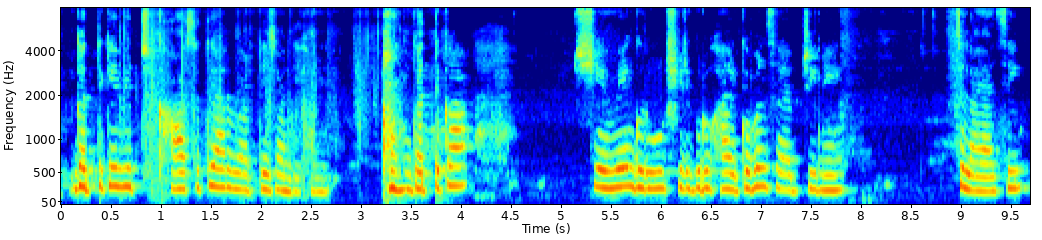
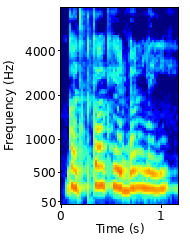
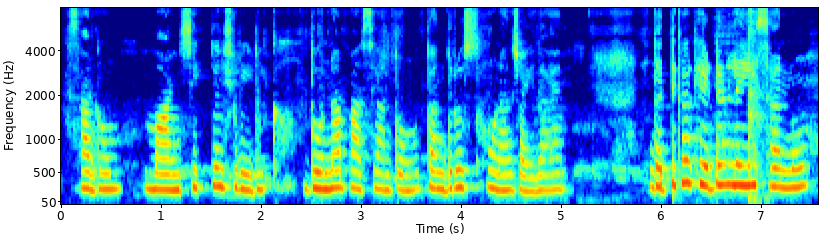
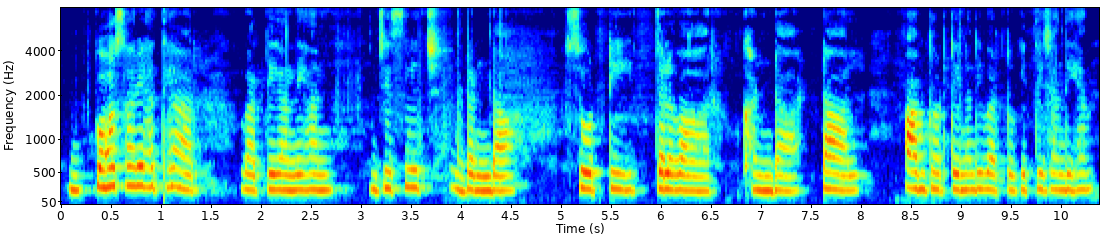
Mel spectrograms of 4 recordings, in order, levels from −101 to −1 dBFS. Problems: background sounds at intervals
